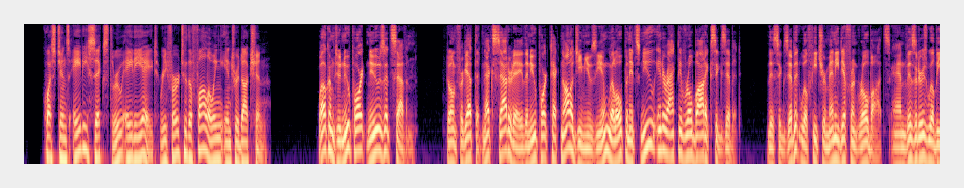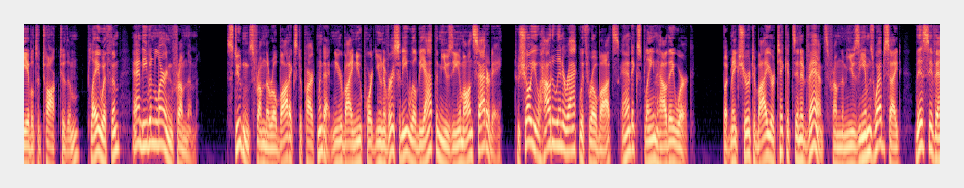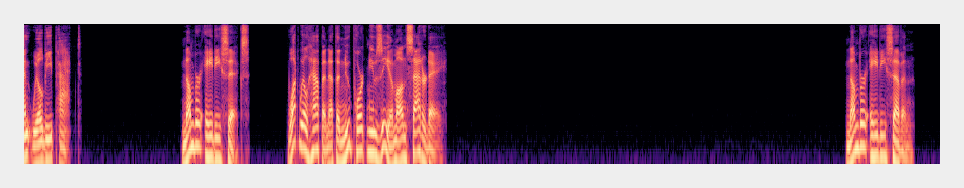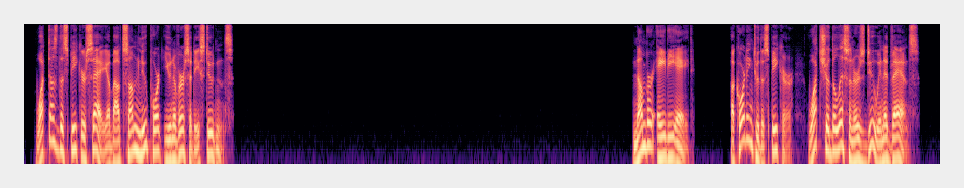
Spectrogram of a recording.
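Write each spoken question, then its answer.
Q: What will happen at the Newport Museum on Saturday?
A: A new interactive robotics exhibit will open

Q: What does the speaker say about some Newport University students?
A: They will show visitors how to interact with the robots

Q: According to the speaker, what should the listeners do in advance?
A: Buy tickets from the museum's website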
